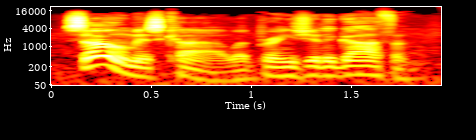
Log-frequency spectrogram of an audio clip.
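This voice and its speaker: A man's voice: deep voice, wildly swooping pitch, brisk, a little mellow, a little hiss or hum. An actor voicing a guarded, brooding billionaire man in his thirties in a video game, terse and dry. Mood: probing. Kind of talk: cinematic video game voice acting.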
